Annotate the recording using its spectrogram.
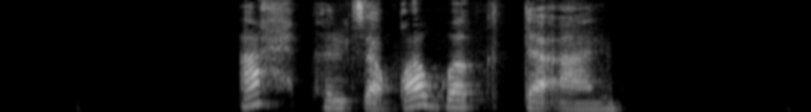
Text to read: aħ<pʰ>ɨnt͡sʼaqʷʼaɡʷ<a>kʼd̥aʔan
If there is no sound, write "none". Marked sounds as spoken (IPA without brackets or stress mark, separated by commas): pʰ, a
